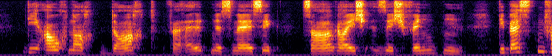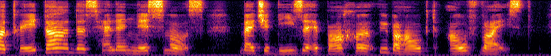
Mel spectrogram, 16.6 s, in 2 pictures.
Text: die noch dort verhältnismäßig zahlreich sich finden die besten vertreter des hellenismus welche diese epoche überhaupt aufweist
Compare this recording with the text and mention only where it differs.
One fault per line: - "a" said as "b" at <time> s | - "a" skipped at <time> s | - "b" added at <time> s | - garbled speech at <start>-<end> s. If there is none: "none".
- "auch" added at 0.6 s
